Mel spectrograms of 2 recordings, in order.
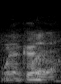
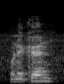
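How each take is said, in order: First: It is said in a standard Danish accent. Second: It is said in a South Jutlandic accent.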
